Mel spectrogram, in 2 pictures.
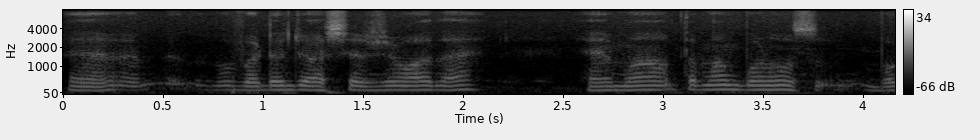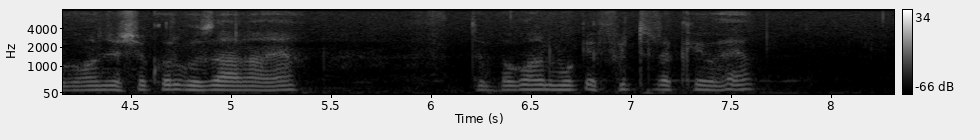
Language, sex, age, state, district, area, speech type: Sindhi, male, 60+, Delhi, South Delhi, urban, spontaneous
